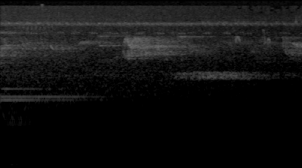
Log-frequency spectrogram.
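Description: Near silence: the last of the music dies away during the first second or so, leaving only faint high chirps.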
